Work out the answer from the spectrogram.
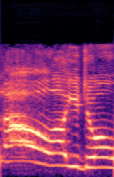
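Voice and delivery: high, drawn-out hello; hearty greeting. Retold or imitated. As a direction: act out hailing a returning pal. Guard greets him back in story.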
